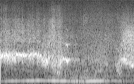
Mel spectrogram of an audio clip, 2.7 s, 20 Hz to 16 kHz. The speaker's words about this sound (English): An expensive sedan glides through night streets. Its license plate is J956CYE. It pauses. Turning on its high beams, it suddenly races forward. It swerves and skids around the parking lot of a housing estate.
